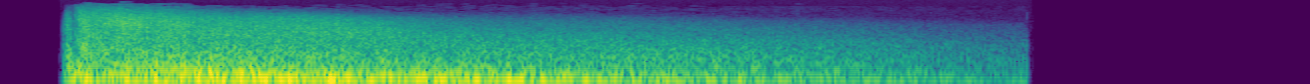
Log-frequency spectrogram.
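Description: An explosion booms and rumbles, slowly fading away.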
